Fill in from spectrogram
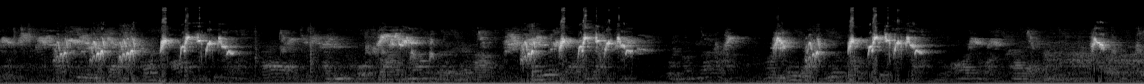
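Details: Red-whiskered bulbul singing in competitive duel style, a decoy bird used for trapping; bright warbled phrases of quick chirps repeated in bursts roughly every two seconds, with brief quiet gaps between phrases.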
